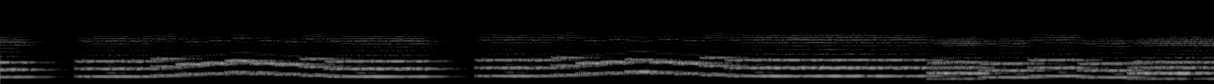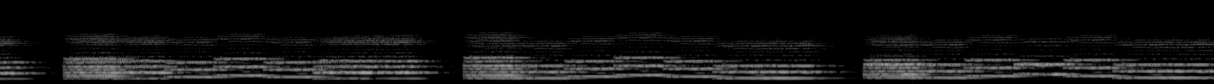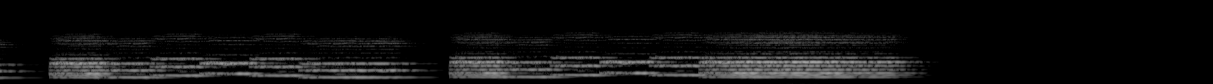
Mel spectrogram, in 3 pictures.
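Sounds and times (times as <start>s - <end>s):
choir warming up: 0.0s - 33.5s.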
